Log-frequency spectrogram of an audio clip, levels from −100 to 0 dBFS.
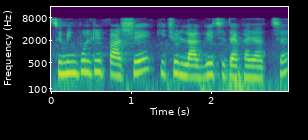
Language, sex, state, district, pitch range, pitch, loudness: Bengali, female, West Bengal, Dakshin Dinajpur, 220-270 Hz, 255 Hz, -16 LUFS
